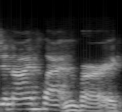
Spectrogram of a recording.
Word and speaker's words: Gheni Platenburg: I understand it's not the easiest name to pronounce but it is Jenai platenburg and I teach journalism and so you know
